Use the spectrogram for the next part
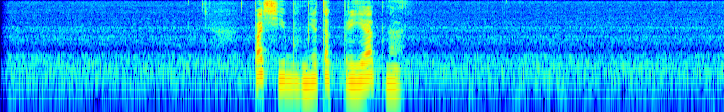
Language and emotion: Russian, positive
